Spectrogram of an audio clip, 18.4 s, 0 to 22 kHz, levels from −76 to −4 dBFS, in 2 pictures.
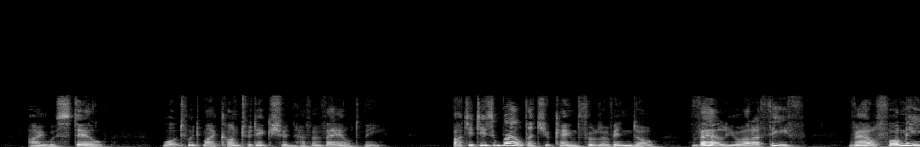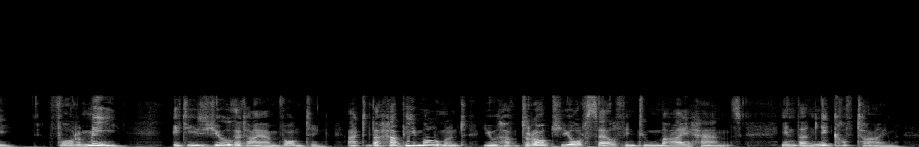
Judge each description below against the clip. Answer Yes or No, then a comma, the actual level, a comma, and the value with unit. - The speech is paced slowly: No, average, 175 wpm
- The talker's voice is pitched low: No, medium, 160 Hz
